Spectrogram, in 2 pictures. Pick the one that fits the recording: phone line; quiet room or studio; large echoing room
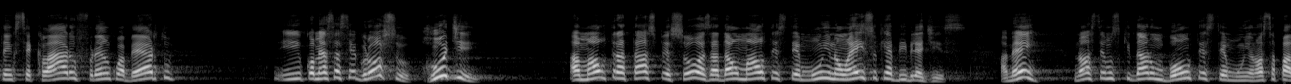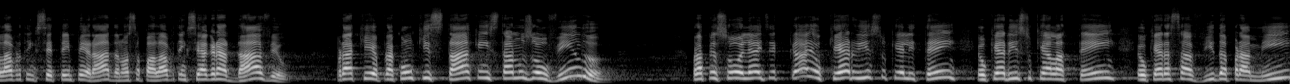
large echoing room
